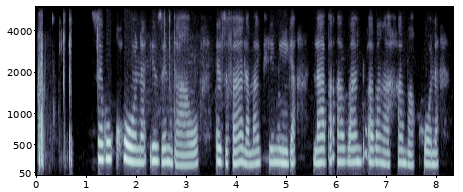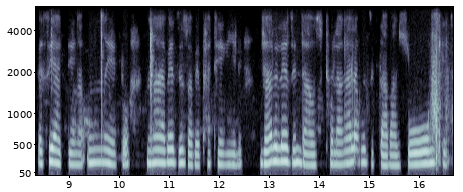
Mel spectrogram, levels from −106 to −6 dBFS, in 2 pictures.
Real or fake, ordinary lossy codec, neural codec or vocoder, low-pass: real; Opus, 32 kbps; none; 5.4 kHz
